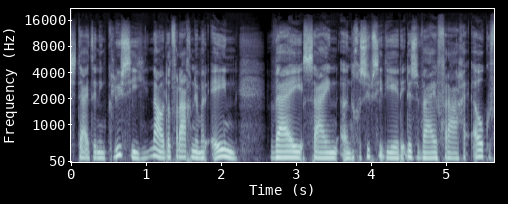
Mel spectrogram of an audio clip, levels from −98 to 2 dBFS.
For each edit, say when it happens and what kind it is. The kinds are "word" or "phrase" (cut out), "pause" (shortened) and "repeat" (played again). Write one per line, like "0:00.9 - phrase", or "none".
0:01.3 - word
0:03.1 - word
0:04.5 - word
